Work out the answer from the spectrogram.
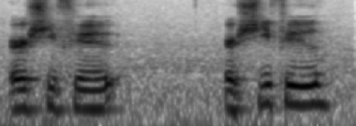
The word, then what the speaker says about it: Urshifu: So you have Urshifu.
